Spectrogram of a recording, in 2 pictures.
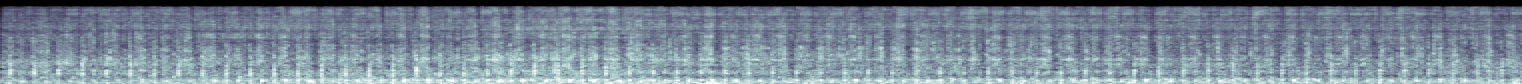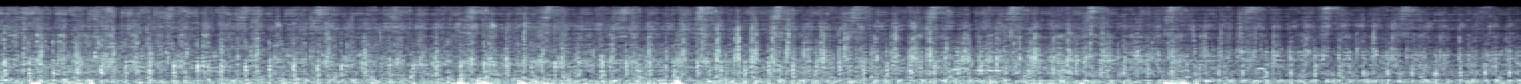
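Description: Antique toy vertical live-steam engines, three Schoenner and a Carette, running together. Their pistons and flywheels make a fast, even clatter, with a hiss of escaping steam. A few short low thumps come and go.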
